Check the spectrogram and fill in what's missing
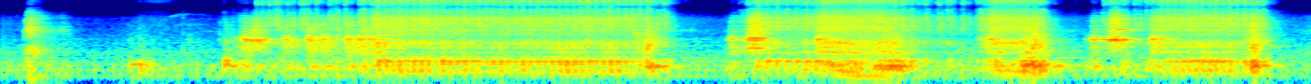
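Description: A sewing machine stitches a U-shape princess cut blouse in several bursts of steady whirring, each a few seconds long, with short pauses between them and a little quiet talk at the start.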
